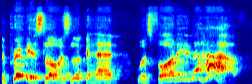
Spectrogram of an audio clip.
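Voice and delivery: put-on Australian accent, swooping and high. Challenged to read the whole segment in the accent, in an Australian accent. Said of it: "You gotta read the whole thing in the in the accent".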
